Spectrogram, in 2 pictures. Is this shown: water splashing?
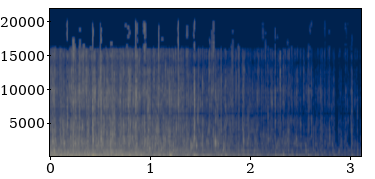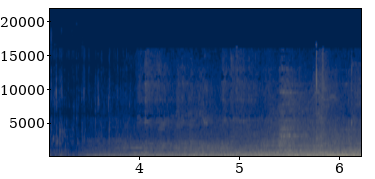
yes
